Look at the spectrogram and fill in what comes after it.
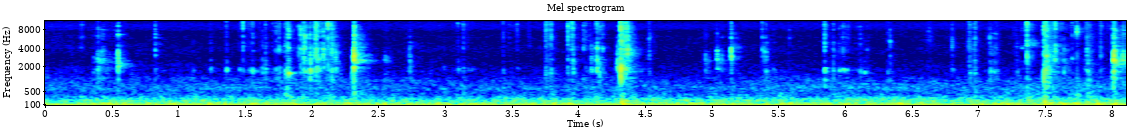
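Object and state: Bar of soap being carved.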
